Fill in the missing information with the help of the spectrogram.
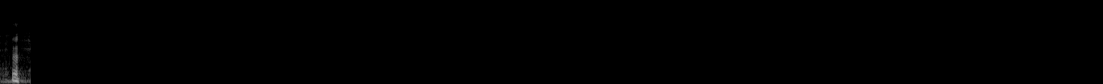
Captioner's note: laughs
